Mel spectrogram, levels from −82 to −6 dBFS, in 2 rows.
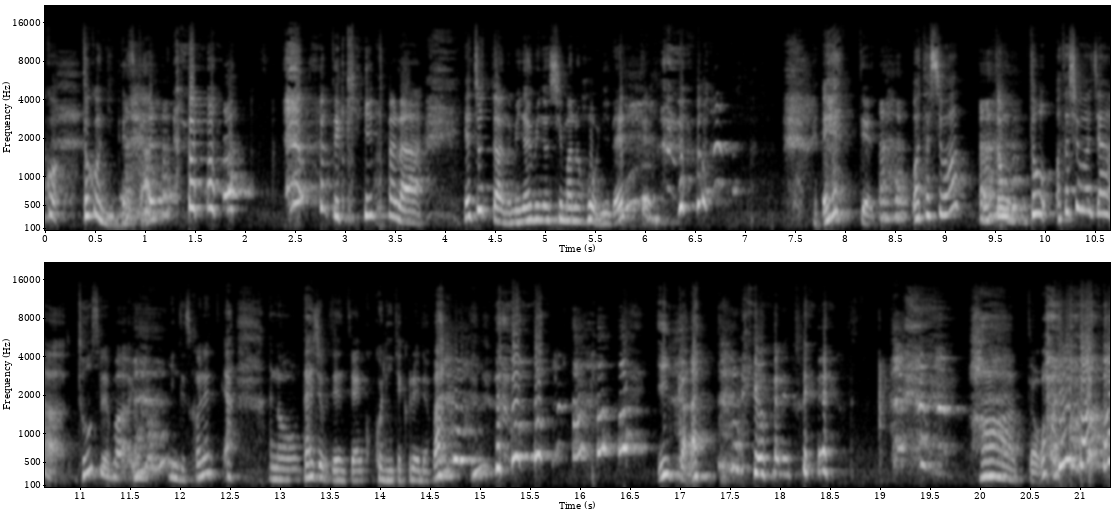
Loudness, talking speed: -29 LUFS, 250 characters per minute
